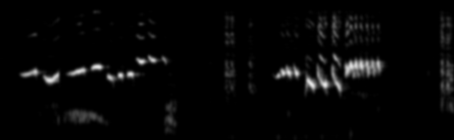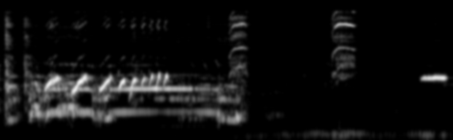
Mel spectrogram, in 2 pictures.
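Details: Young white-rumped shama singing as training material for other birds: wavering whistled phrases, bursts of quick buzzy notes, a rapid trill of slurred notes, and a few loud, high, sharp calls near the end.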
